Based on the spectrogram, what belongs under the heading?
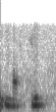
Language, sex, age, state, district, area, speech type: Assamese, female, 60+, Assam, Golaghat, urban, conversation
